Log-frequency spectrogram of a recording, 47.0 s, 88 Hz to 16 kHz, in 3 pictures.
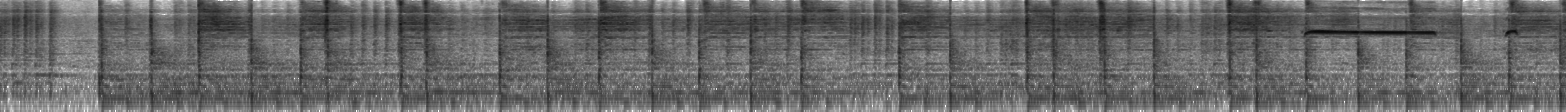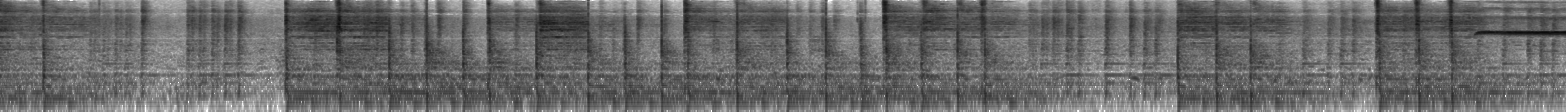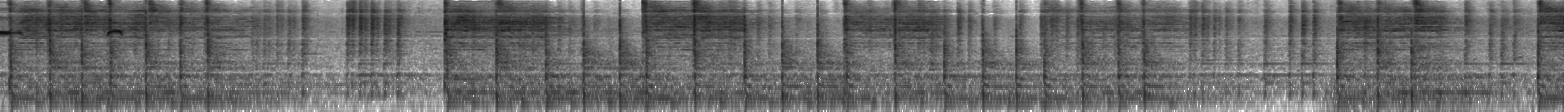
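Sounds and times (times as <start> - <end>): drum-heavy percussion music: 0.0 - 46.9.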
